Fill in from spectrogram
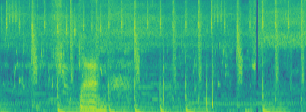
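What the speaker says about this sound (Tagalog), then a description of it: "Buhos lang ng buhos doon sa net natin." Fish feed pours into a net set in a tilapia pond, giving a series of sharp pattering splashes at a loose, irregular rhythm, close by, with someone talking briefly over it.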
